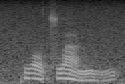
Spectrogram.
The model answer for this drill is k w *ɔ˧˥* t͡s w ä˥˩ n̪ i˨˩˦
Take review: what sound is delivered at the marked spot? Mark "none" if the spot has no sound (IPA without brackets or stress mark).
ɔ˥˧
